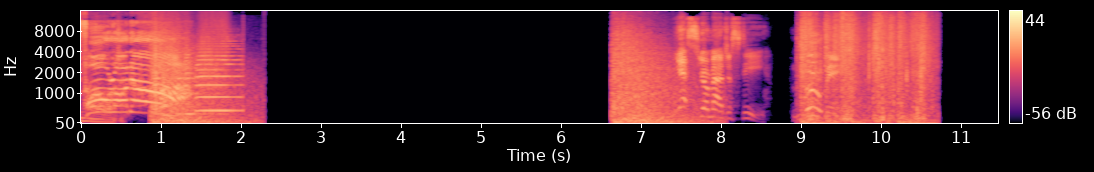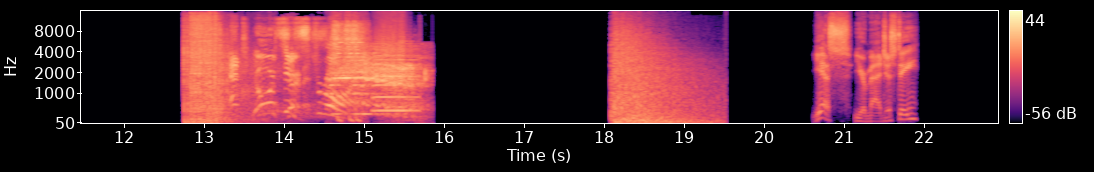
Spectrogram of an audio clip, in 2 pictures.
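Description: Short bursts of battle sound effects play from a strategy game, with silent gaps between them.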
